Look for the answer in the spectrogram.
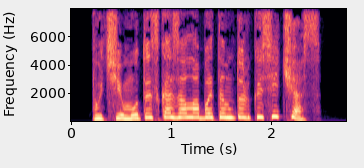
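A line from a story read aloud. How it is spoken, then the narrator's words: Heated exclamation. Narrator (Russian): запальчиво воскликнул Женька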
